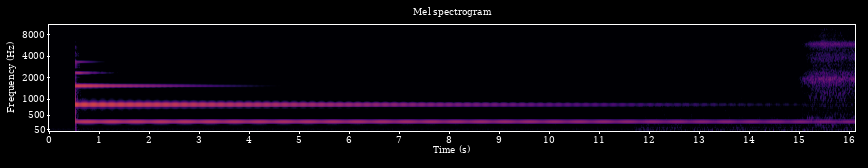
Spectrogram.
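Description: A meditation bell is struck once to begin a meditation practice, then hums with a warm, pure tone that fades very slowly and wavers gently for over fifteen seconds. A soft rustle comes in at the end.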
